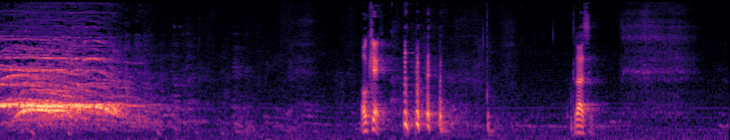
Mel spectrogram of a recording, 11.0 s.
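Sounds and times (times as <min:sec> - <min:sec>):
audience cheering: 0:00.0 - 0:02.6
speech: 0:05.5 - 0:06.9, 0:08.6 - 0:09.0.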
